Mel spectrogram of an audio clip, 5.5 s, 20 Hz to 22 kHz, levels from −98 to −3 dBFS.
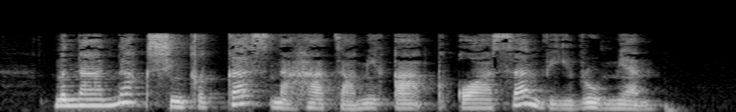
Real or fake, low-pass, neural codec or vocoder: real; 7.2 kHz; none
